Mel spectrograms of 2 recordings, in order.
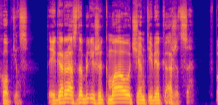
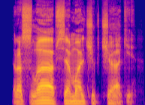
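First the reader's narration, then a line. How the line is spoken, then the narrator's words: Grumbling. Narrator (Russian): проворчал Хопкинс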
